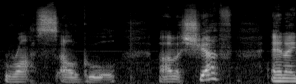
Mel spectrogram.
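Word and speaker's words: Ra's al Ghul: great comic book conversations how to pronounce his name is it razal ghoul is it rachel ghoul well in my humble opinion it's ross algul and that's my story and i'm sticking to it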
